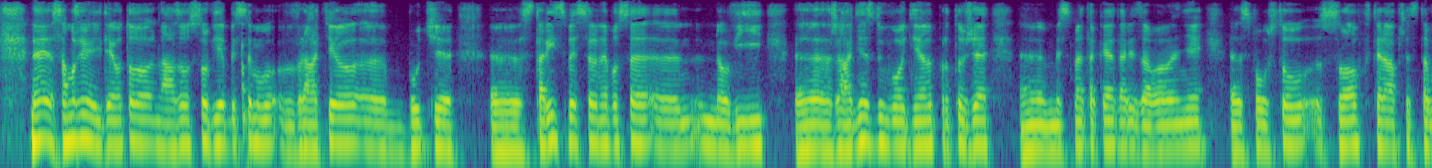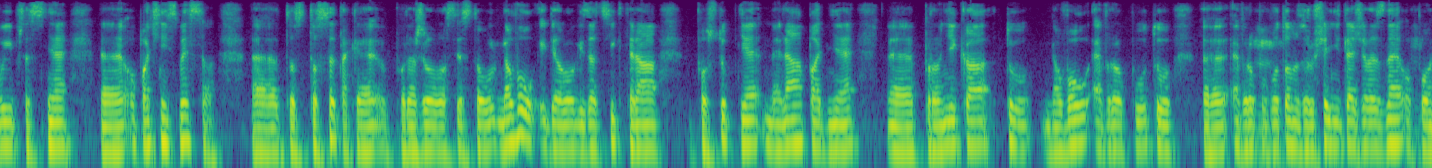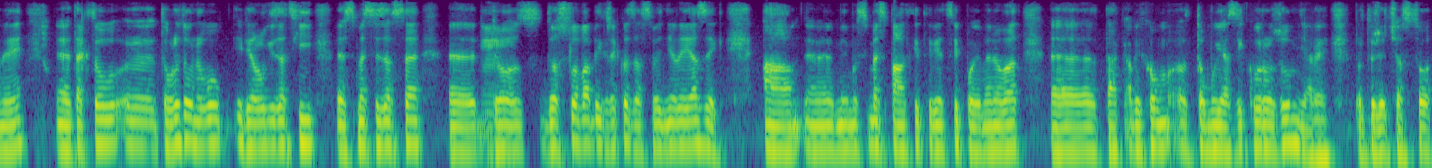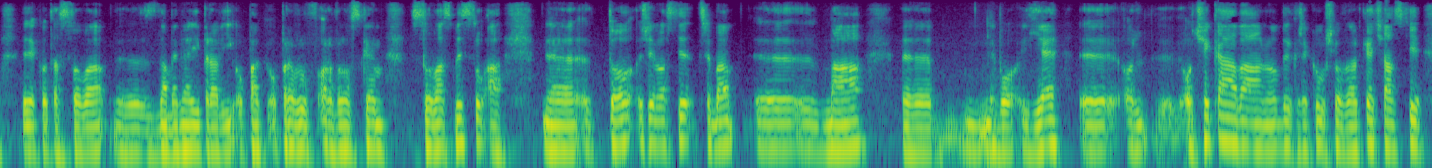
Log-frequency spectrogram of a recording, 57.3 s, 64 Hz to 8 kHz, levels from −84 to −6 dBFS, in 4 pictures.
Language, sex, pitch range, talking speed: Czech, male, 110-125 Hz, 120 wpm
